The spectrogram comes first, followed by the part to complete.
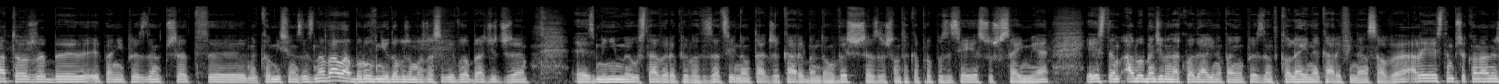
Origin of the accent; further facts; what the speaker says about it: Warsaw, Masovian Voivodeship, Poland; a jako warszawiacy, jako Polacy mamy europejskie ambicje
